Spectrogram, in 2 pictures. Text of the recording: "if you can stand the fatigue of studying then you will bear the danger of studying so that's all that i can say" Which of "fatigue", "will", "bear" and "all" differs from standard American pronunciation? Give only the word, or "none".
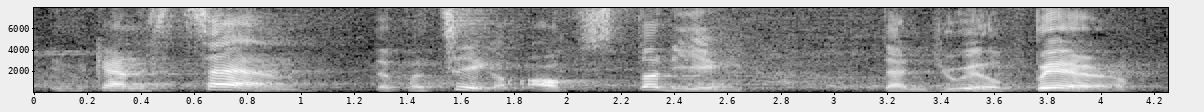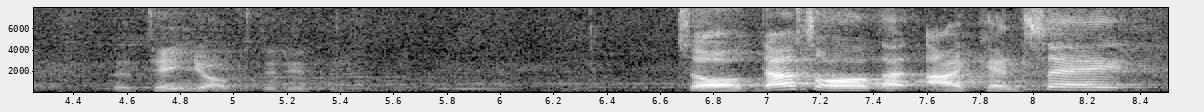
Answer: fatigue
